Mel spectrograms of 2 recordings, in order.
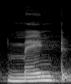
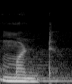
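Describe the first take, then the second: First: The vowel is a full 'e' sound. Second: The vowel is a reduced 'uh' sound. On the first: The speaker calls it wrong. "मेंट नहीं पढ़ना है" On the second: The speaker calls it right. "आपको पढ़ना है मंट"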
